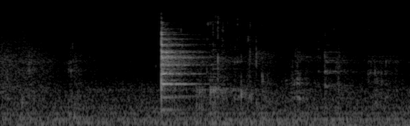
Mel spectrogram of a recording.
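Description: A mussel shell clinks against a ceramic plate.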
